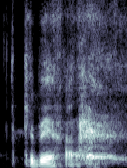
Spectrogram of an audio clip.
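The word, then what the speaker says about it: Gqeberha: Please pronounce it for the benefit of those who. Cabanac.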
